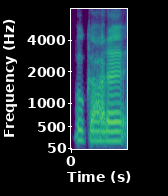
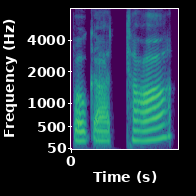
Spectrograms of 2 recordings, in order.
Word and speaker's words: Bugatti: also mentioned in the bugatti and i was told that i'm saying this wrong so i will learn how to say it correctly it's like bogata but bogata backscatter is the mention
